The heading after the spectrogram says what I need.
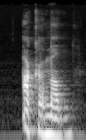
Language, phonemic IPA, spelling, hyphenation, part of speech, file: Dutch, /ˈɑ.kərˌmɑn/, akkerman, ak‧ker‧man, noun, Nl-akkerman.ogg
- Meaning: farmer specialised in the cultivation of crops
